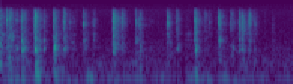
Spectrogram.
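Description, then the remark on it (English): Rapid, irregular clicking of keys on a computer keyboard, fairly crisp, with uneven bursts of keystrokes and no voices, as someone types in a question. “So I'm typing in, you know, what's the risk if somebody's attacking you, right?”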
